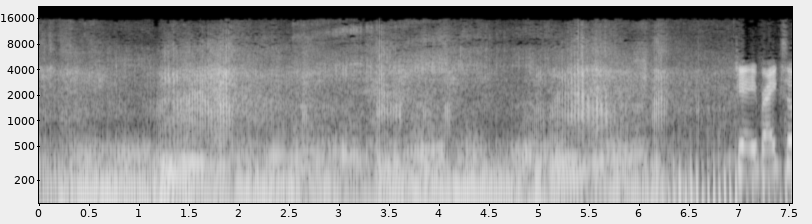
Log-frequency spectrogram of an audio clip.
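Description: A dirt bike engine roars and whines as the bike climbs a jump.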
